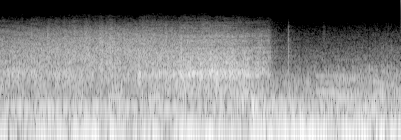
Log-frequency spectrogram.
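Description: Rushing noise sound effect over a low, steady drone, cutting off about a second and a half in.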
